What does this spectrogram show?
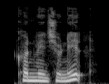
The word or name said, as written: konventionel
